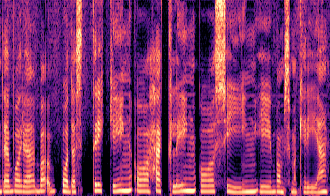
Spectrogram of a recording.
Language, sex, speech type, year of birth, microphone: Norwegian, female, spontaneous, 1983, Shure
